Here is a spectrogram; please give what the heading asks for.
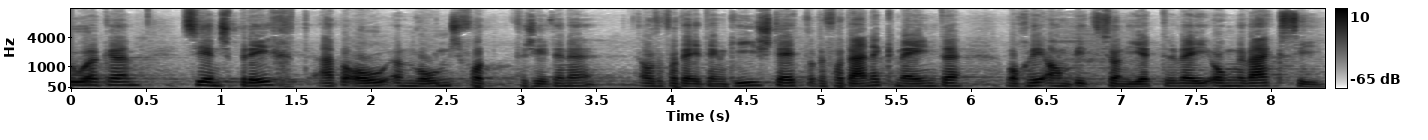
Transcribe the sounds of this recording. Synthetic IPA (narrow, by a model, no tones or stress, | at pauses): uəɡə | siɛntʃprɪχtʰæb̥əʔɔʊənʋʊnʃfɔfəɾʃɪdənə | od̪əɾfɔdəidɛnɡ̥iːʃtɛtod̥əɾfɔdɛnəkmɛɪndə | ʋoχliʔɑmbit͡sjɔniːətəɾʋɛɪʔʊŋəɾʋæksːiː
